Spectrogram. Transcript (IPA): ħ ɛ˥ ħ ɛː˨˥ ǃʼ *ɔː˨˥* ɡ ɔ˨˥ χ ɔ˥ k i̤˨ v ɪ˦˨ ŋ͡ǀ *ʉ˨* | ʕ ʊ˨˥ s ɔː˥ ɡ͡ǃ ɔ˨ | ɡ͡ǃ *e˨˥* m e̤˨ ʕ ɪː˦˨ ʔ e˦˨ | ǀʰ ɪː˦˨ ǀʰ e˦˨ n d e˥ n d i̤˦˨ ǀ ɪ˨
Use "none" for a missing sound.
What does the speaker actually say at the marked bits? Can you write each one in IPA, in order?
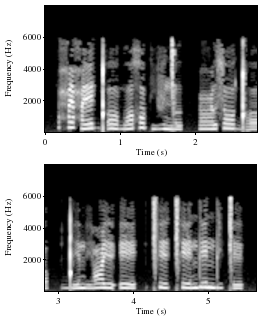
ɔː˦˨, ʊ˨, e˨

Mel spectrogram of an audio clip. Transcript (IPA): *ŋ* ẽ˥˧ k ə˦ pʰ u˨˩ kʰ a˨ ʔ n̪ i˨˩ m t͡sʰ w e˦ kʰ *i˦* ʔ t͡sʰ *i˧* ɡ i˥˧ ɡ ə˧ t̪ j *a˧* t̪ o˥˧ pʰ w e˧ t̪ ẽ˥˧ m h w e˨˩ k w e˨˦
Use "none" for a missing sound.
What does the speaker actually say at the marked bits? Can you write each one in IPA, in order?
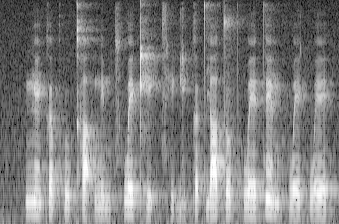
ŋ, i˨, i˨˩, a˥˧

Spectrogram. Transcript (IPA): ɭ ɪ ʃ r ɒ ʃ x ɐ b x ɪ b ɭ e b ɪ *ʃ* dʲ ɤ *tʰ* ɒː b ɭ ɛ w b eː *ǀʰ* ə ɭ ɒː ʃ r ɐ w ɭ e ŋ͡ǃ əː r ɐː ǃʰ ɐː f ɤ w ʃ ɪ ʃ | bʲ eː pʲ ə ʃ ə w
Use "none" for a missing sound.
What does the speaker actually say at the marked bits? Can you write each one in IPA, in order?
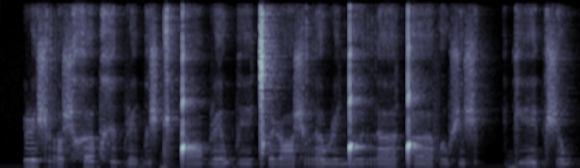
ʃ, ǃ, ǀʰ

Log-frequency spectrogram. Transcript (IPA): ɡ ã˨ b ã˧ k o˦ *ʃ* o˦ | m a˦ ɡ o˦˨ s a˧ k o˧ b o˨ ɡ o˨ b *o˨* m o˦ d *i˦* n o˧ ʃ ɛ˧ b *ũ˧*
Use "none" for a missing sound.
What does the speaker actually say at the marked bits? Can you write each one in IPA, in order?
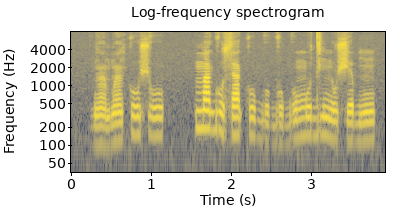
ʃ, o˨˦, i˦, ũ˧

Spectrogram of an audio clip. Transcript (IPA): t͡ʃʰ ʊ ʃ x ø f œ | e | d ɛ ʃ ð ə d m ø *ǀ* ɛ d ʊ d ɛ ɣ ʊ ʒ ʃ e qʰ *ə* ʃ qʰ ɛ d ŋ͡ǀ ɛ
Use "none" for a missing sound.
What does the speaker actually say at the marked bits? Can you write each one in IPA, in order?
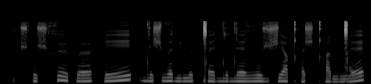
ǀ, ə

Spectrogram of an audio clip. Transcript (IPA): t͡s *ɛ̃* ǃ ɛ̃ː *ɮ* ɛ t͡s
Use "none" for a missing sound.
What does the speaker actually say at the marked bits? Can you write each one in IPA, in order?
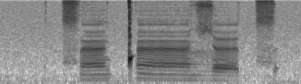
ɛ̃, ɮ

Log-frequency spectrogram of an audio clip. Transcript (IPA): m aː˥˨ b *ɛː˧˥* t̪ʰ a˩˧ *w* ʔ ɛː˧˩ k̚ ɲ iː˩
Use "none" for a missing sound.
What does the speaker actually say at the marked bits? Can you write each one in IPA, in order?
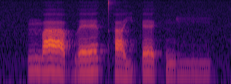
ɛː˧˥, j

